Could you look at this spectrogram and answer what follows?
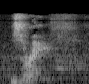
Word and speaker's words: Zerath: he is adrian live zerath is pronounced like wraith with a z but i was pretty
